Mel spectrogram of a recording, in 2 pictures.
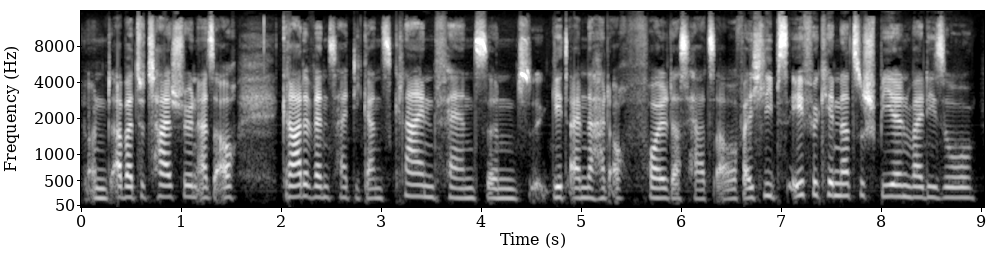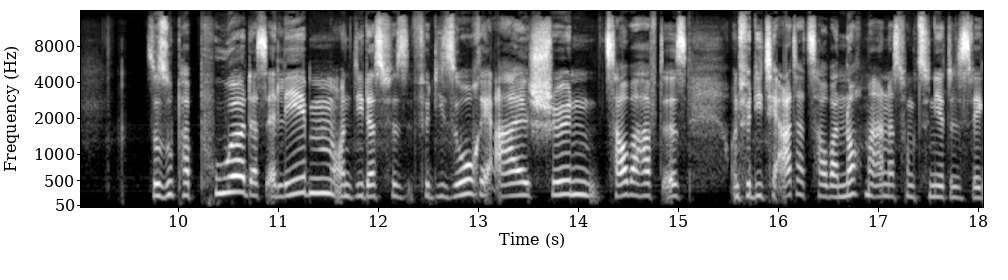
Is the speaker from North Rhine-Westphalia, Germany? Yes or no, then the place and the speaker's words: yes; North Rhine-Westphalia, Germany; Und ich komme, wie gesagt, aus Nordrhein-Westfalen, bin auch in Nordrhein-Westfalen auf eine Schauspielschule gegangen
